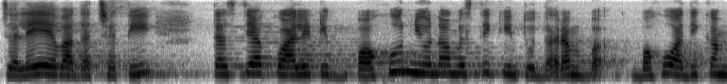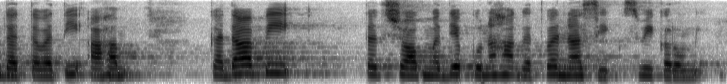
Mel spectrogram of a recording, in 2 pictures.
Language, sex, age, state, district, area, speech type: Sanskrit, female, 18-30, Karnataka, Bangalore Rural, urban, spontaneous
